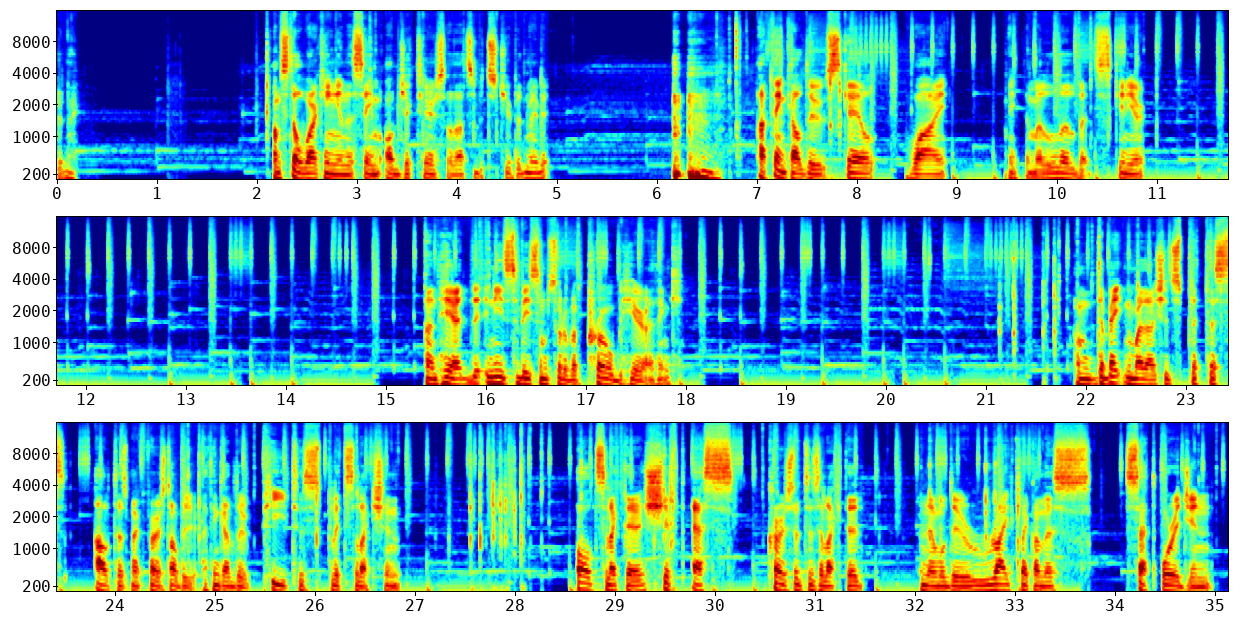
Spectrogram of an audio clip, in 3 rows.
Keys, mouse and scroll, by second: 0.9 l, 1.7 Delete, 3.4 middle click, 4.1 middle click, 5.3 click, 5.7 middle click, 6.9 l, 7.5 s, 10.3 middle click, 11.4-12.5 middle drag, 12.9 middle click, 13.9 middle click, 17.1-18.3 middle drag, 18.9-20.8 middle drag, 20.9 Tab, 21.3 Tab, 21.7 click, 22.3 l, 23.1 l, 24.5 p, 25.9 Tab, 26.1 click, 27.1 Tab, 27.5 2, 27.5 a, 27.7 a, 27.9 alt+shift+click, 29.3 shift+s, 31.5 Tab, 31.9 Tab, 32.5 Tab, 32.7-35.1 right drag.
